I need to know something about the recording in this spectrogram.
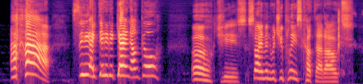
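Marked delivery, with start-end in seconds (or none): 0.2-3.2 put-on shrill, very high, loud, rambunctious little-boy yell. Voicing a rambunctious little boy with a wooden sword: rambunctious little boy voice. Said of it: "he's just a rambunctious little boy".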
